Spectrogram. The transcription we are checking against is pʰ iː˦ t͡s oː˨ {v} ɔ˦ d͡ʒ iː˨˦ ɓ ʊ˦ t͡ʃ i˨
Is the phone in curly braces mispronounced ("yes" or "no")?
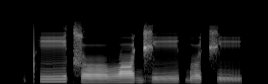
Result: yes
